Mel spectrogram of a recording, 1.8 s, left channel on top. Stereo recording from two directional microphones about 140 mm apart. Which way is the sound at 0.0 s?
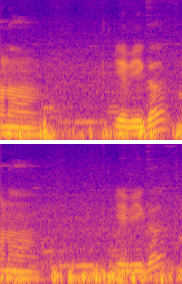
25° left (ahead or behind).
